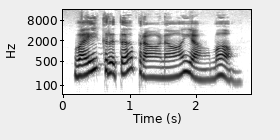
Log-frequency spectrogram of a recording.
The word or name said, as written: Vaikrita Pranayama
